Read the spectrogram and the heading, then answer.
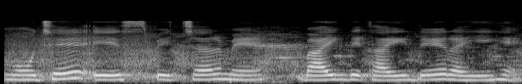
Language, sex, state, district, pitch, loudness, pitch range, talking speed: Hindi, female, Madhya Pradesh, Dhar, 215 Hz, -14 LUFS, 210-225 Hz, 105 wpm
